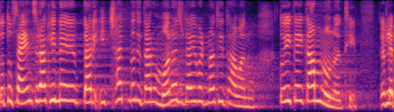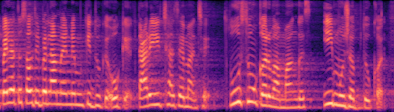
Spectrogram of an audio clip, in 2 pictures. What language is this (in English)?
Gujarati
